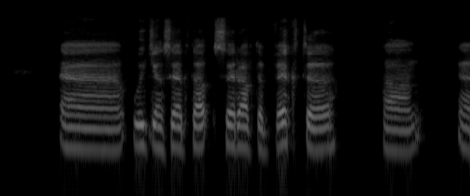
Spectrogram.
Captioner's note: none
